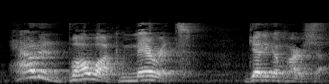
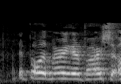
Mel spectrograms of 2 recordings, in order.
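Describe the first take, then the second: First: Slow, drawn-out question. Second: Rattled off fast; quick restatement of the question to the class; fast repeat. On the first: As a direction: let each word of the question land slowly. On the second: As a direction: fire the same question off quickly. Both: Shown as a demonstration.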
